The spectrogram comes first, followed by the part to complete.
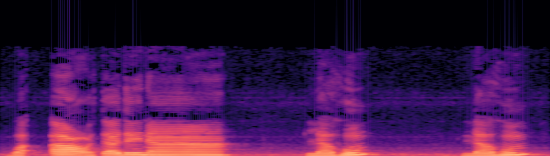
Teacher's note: بِمَصَابِيحَ وَجَعَلْنَاهَا رُجُومًا لِلشَّيَاطِينِ، را کو موٹا، رجومًا لِلشَّيَاطِينِ وَأَعْتَدْنَا، یہاں پہ حمزہ ہے اور عین ہے، حمزہ اور عین الگ واضح ہونے چاہیے۔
